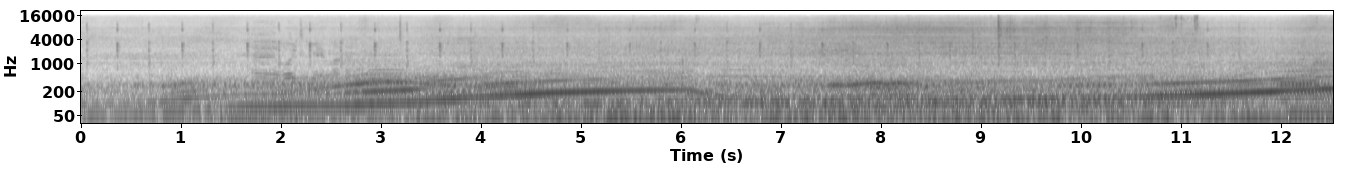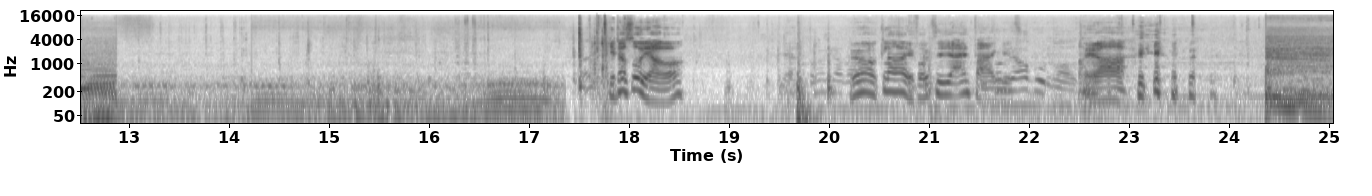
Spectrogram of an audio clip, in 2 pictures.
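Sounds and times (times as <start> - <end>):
car engine revving inside cabin: 0.0 - 12.9, 16.4 - 17.4.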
